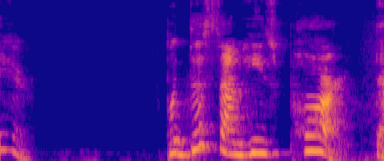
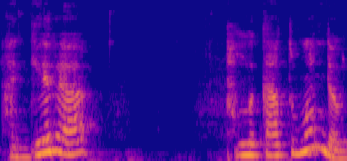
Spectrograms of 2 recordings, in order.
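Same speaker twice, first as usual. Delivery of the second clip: usual speaking voice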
